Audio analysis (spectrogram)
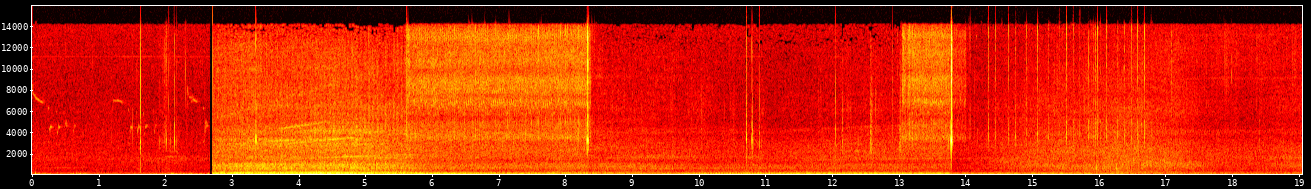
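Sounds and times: bus diesel engine accelerating: 0:02.6 - 0:19.0.

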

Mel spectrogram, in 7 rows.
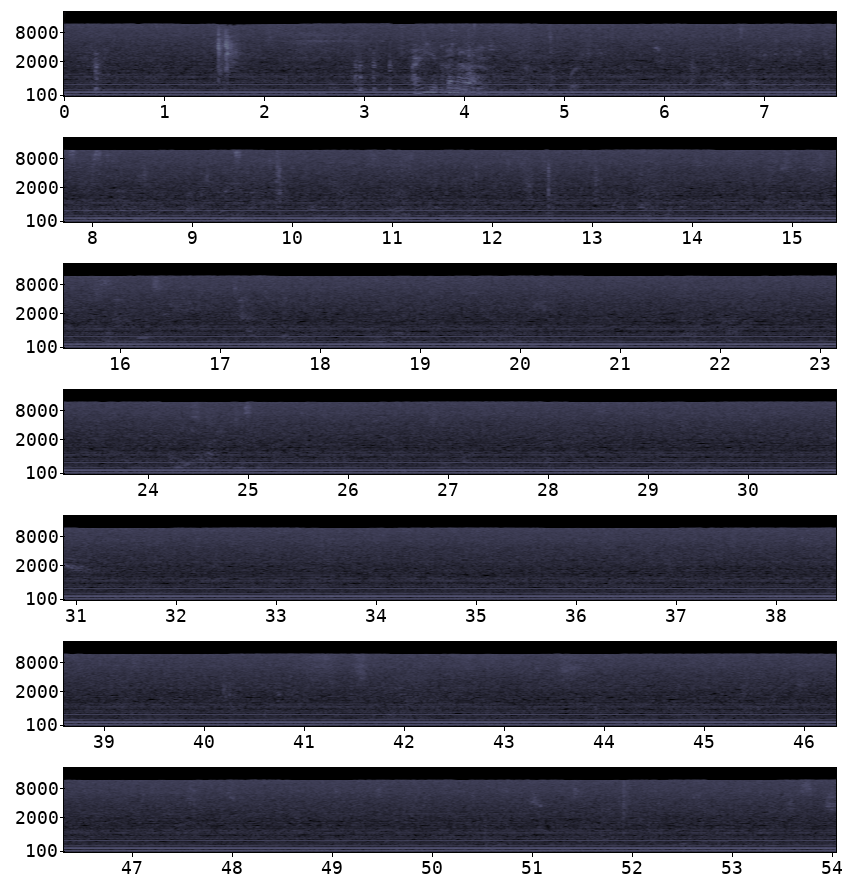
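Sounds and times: electrical mains hum: 0:00.0 - 0:54.0.

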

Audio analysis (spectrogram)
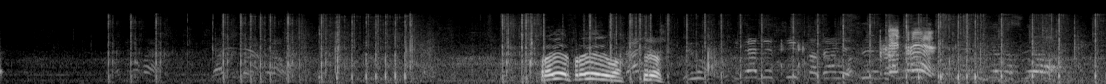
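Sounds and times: paintball markers firing: 0:01.0 - 0:04.3, 0:05.0 - 0:11.0.

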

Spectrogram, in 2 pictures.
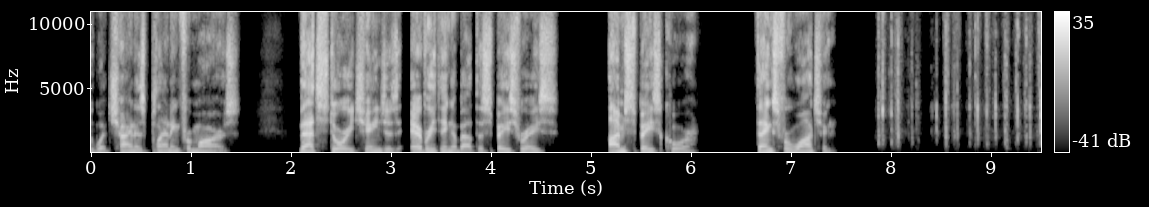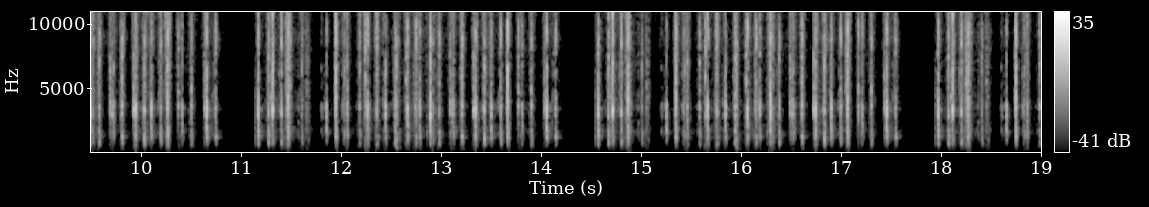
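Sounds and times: computer keyboard typing: 0:07.8 - 0:19.0.

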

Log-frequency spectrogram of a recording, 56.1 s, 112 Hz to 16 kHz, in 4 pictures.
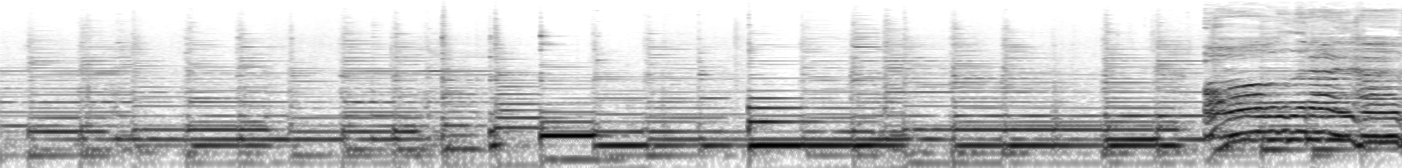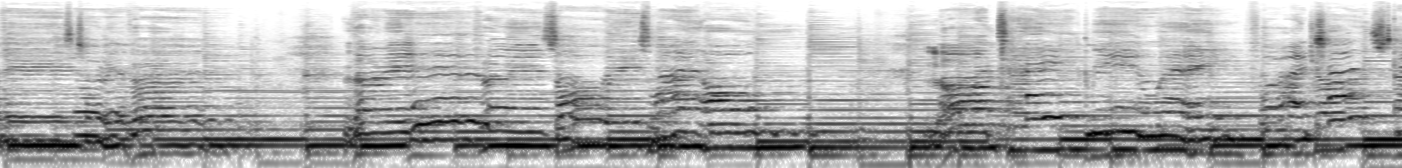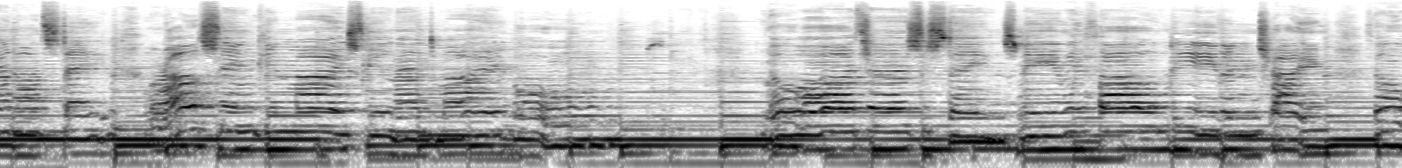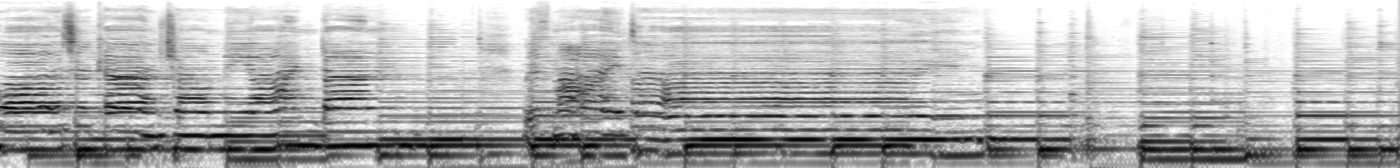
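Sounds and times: acoustic guitar: 0:00.0 - 0:56.0
man and woman singing duet: 0:11.6 - 0:52.8.

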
